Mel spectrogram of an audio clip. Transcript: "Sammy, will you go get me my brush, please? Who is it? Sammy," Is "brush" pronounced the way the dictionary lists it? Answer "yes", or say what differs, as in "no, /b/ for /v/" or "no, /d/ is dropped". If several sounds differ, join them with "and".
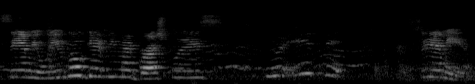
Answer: yes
